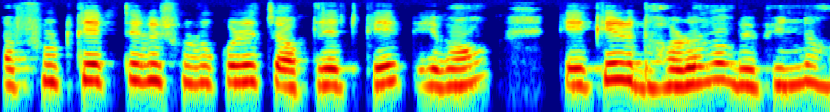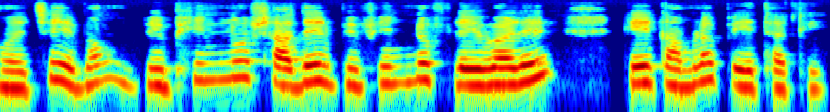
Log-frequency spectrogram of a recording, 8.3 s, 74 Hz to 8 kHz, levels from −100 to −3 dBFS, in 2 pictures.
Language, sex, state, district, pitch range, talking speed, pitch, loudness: Bengali, female, West Bengal, North 24 Parganas, 230-280 Hz, 175 wpm, 250 Hz, -17 LUFS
